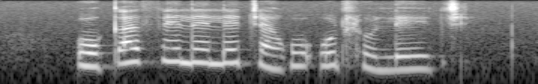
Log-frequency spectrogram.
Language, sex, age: Northern Sotho, female, 23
